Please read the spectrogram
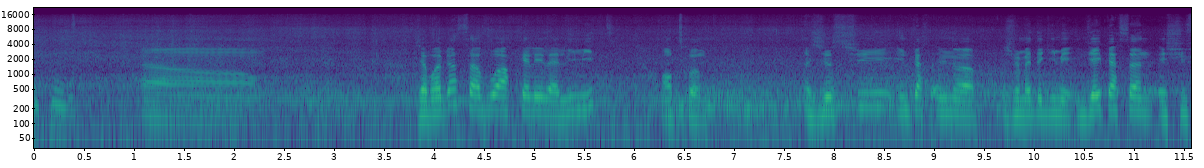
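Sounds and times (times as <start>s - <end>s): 
boat engine passing by: 0.0s - 11.5s
speech: 0.2s - 1.9s, 3.8s - 5.7s, 6.3s - 7.0s, 7.7s - 11.5s.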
